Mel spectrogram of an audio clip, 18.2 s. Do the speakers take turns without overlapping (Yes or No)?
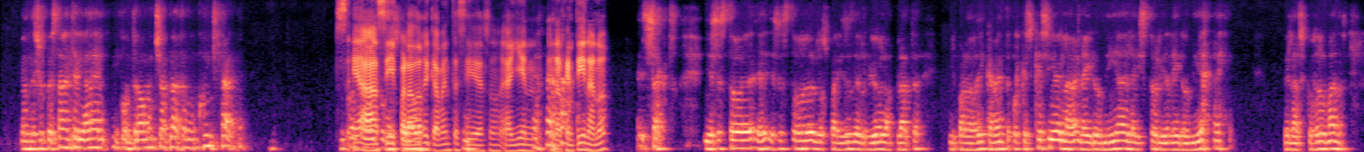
No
